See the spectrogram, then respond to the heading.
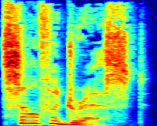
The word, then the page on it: self addressed: British English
